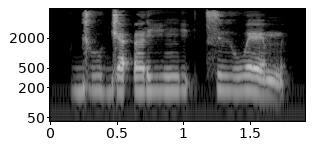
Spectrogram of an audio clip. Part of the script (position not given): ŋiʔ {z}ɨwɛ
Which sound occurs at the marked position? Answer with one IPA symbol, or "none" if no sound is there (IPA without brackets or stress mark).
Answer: t͡s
